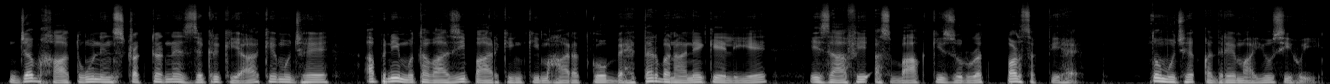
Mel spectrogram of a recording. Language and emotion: Urdu, sad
